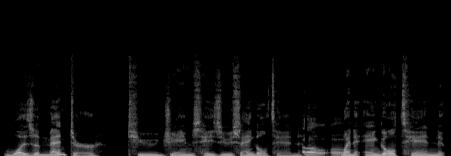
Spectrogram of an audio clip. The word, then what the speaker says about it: Jesus: Well, too bad he wasn't a better mentor because James Jesus Angleton would have been a It was better. pronounced Jesus. I know, but Yeah. I like the the Anglophile mispronunciation.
